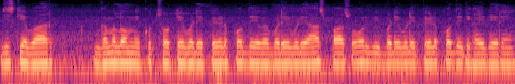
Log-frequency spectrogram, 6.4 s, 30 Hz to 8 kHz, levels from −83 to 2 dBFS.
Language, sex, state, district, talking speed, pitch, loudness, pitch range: Hindi, male, Rajasthan, Bikaner, 215 wpm, 120 Hz, -16 LUFS, 115-120 Hz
